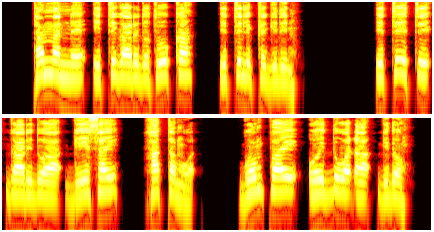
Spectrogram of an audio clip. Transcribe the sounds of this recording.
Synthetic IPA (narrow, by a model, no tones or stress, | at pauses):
t̪ɐmːɐnːɛɪt̪ːɪɡaːɾɪd̪ɔt̪uːkːɐ | ɪt̪ːɪlɪkːɛɡɪd̪ɪnɐ | ʔɪt̪ːɪːt̪ːɪɡaːɾɪd̪ʊwaːɡeːsɐj | hɐt̪ːɐmwɔɗɐ | ɡɔmpːɐjɔjd̪ːʊwɔɗɐɡɪd̪ɔ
